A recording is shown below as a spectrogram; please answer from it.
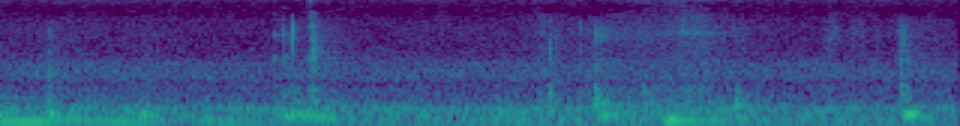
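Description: The last of the digital organ's low sound fading away in the first second, then a few faint scattered clicks and rustles from hands moving about the console and the music rack.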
